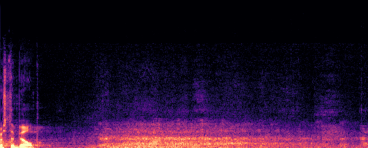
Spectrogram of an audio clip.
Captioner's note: laughter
